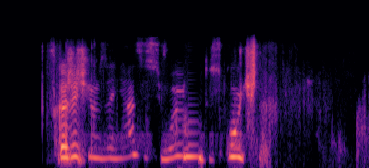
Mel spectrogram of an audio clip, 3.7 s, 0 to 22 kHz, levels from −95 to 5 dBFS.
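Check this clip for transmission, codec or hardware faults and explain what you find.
Three transmission faults occur in this speech clip, all from 1.77 s onward.

From 1.77 to 1.84 s there is a short stall from a late packet. The jitter buffer ran dry, and the receiver stretched the last sound for about 47 ms before resuming where it left off. It is heard as a held, faintly buzzy syllable. A spectrogram shows harmonics frozen flat across that span.

From 1.88 to 2.00 s a burst of packet loss removes about 100 ms of audio. Concealment carries the last sound forward and turns it down as the gap goes on, and the speech then picks up further along. The waveform shows a decaying, repetitive stretch, then an abrupt restart.

From 2.52 s to the end, a call bitrate drop makes the speech rough and watery. The sound points to the encoder falling from roughly 32 to 7 kbps. Above that point the spectrogram loses its upper band, which before reached about 8 kHz, and turns smeared and blocky.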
